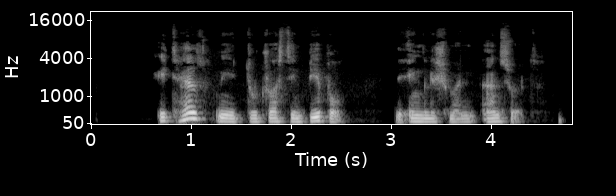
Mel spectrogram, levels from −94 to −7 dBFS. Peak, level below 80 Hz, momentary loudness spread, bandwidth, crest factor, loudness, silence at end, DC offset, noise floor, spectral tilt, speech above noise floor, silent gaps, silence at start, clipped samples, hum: -12 dBFS; -68 dBFS; 12 LU; 11.5 kHz; 20 dB; -30 LUFS; 0.5 s; under 0.1%; under -90 dBFS; -7 dB/octave; over 61 dB; none; 0.7 s; under 0.1%; none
